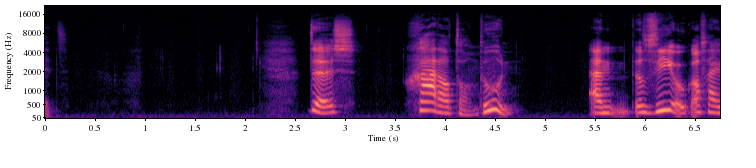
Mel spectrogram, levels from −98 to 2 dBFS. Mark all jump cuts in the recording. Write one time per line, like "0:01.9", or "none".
0:05.4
